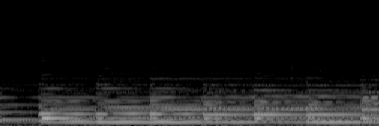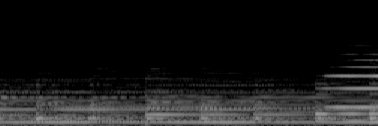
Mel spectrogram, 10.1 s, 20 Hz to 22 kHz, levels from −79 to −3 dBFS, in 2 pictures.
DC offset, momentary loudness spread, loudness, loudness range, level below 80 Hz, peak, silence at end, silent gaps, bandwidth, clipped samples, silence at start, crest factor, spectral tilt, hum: under 0.1%; 7 LU; -40 LUFS; 2 LU; -62 dBFS; -22 dBFS; 0 s; none; over 20 kHz; under 0.1%; 0 s; 16 dB; -8.5 dB/octave; none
